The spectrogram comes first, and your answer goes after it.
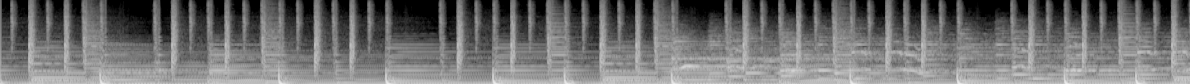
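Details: Rhythmic instrumental music with deep bass, regular percussive beats and plucked notes, with no animal sounds heard.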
